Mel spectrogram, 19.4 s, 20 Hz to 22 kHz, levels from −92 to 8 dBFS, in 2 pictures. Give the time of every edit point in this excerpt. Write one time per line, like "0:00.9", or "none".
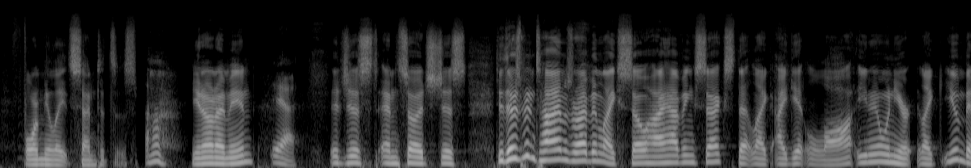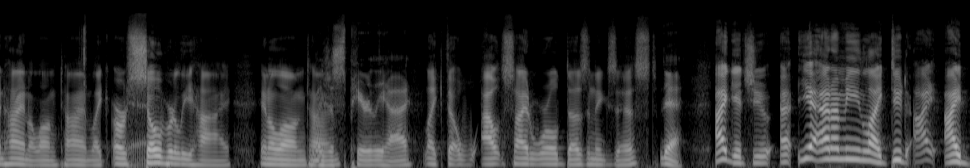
0:13.9
0:16.8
